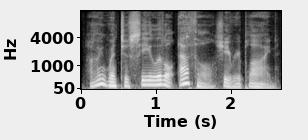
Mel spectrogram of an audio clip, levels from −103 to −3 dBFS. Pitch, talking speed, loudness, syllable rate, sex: 120 Hz, 180 wpm, -17 LUFS, 4.7 syllables/s, male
